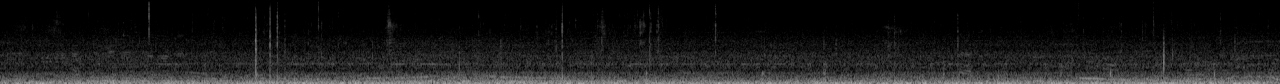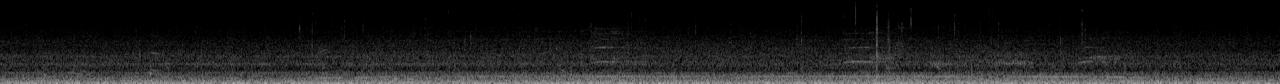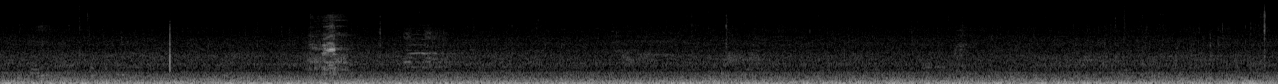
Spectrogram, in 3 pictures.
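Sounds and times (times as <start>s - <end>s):
rain: 0.0s - 38.3s
people passing: 10.8s - 24.4s
goose vocalisations: 18.3s - 19.8s
crow calls: 18.6s - 19.8s, 28.7s - 30.1s.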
